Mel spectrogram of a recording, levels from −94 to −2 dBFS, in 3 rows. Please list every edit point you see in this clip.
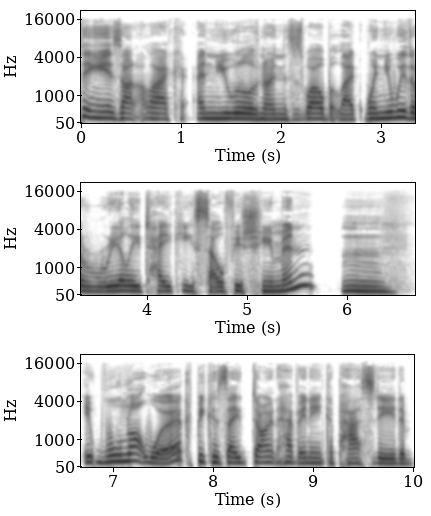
1.1 s

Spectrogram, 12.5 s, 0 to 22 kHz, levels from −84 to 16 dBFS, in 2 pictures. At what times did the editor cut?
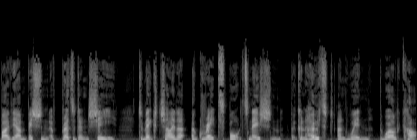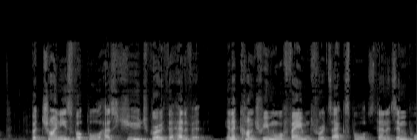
6.6 s, 9.4 s

